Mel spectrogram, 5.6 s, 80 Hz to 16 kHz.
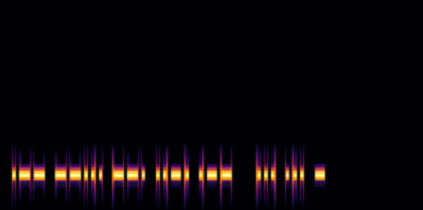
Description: Morse code, heard as a keyed tone, about 25 wpm, 700 Hz. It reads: W7GFW SST
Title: K1USN SST QSO Practice - 25wpm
